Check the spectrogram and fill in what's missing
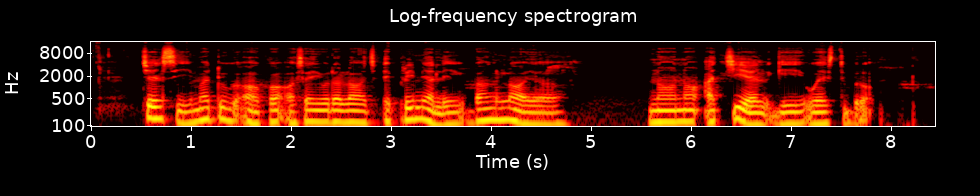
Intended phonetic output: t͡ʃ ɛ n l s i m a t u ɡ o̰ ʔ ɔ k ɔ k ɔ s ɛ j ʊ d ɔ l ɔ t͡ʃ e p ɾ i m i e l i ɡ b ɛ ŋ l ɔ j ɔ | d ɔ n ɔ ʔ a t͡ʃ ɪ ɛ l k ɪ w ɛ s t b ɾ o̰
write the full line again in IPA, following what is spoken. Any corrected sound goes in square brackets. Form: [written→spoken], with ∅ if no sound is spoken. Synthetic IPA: t͡ʃ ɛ [n→∅] l s i m a t u ɡ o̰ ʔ ɔ k ɔ [k→ʔ] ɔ s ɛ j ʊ d ɔ l ɔ t͡ʃ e p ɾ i m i [e→a] l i ɡ b [ɛ→a] ŋ l ɔ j ɔ | [d→n] ɔ n ɔ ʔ a t͡ʃ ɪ ɛ l [k→ɡ] ɪ w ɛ s t b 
